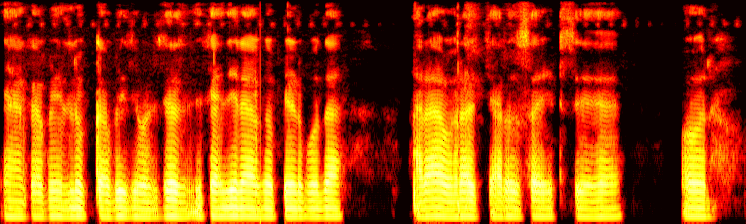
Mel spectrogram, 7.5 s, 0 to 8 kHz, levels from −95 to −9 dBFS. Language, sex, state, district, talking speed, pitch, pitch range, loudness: Hindi, male, Chhattisgarh, Raigarh, 135 wpm, 110 Hz, 105-110 Hz, -17 LUFS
